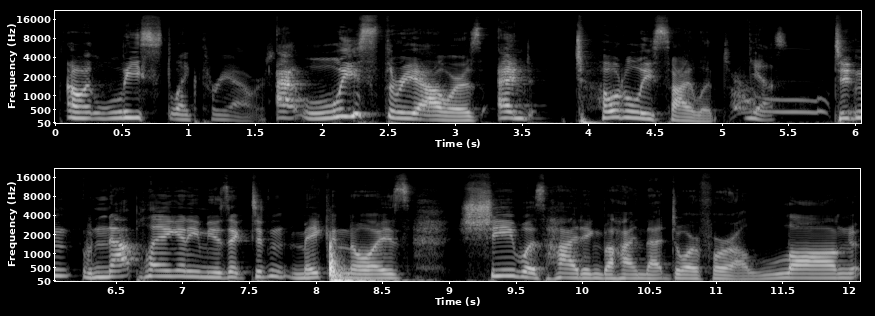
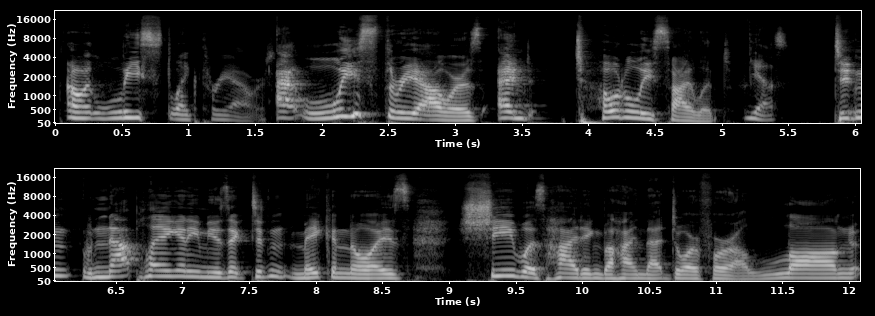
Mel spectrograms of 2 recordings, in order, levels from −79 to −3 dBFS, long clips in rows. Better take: second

